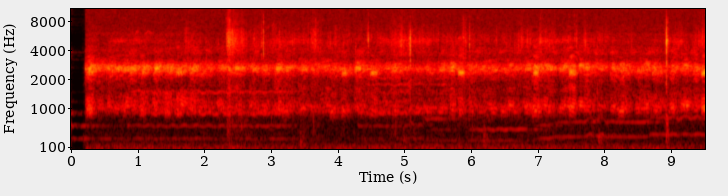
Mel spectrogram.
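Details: Chorus of frogs calling from village rice fields on the northern outskirts of Madiun, Indonesia, recorded after a night of very heavy rain and strong wind; dense continuous croaking with a steady high trilling band and scattered low tonal notes.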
